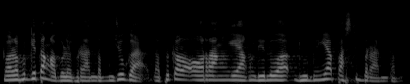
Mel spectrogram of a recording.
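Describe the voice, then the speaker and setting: A woman's voice: medium pitch, fast. A middle-aged woman pastor, preaching a sermon. She tells stories, acts out the voices in them and asks the congregation for responses. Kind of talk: sermon with storytelling. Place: church hall.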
